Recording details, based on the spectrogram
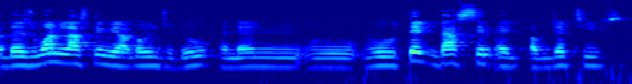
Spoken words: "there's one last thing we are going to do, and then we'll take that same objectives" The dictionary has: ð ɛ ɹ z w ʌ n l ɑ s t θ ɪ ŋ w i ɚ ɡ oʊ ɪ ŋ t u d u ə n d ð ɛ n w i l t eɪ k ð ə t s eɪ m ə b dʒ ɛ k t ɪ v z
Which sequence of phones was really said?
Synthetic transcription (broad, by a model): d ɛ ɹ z w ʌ n l ɑ s t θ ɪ ŋ w i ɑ ɡ oʊ ɪ ŋ t u d u ə n d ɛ n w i w t eɪ k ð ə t s eɪ m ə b dʒ ɛ k t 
